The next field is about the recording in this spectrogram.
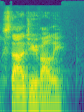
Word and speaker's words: Stardew Valley: It's called Stardew Valley. – Okay. – As in with a D. It's S-T-A-R-D-E.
